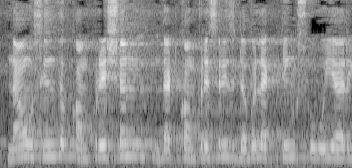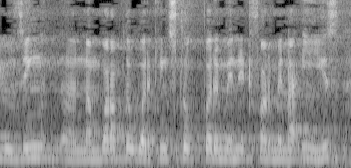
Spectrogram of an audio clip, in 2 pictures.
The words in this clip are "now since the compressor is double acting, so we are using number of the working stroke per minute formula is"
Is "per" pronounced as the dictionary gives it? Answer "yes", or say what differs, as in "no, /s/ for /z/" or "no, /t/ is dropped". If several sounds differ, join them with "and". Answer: yes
